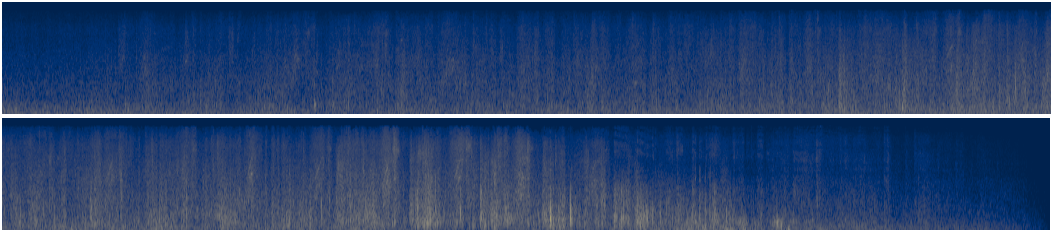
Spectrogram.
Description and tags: footsteps boots packed snow approach and walk past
